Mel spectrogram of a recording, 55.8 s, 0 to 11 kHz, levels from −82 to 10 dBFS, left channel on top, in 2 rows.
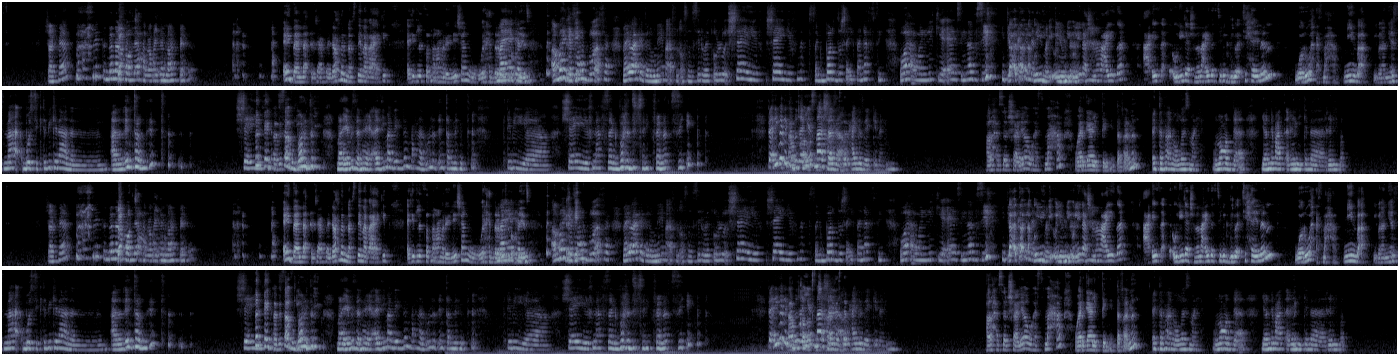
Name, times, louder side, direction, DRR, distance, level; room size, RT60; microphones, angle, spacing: voice 1, 0.9-3.8 4.6-4.7 8.6-8.7 9.9-10.6 11.0-22.0 27.8-31.4 32.6-37.5 38.0-41.8 43.1-45.8 50.9-51.9 52.1-54.7, left 2 dB, 25° left, 0.4 m, -31 dB
voice 2, 1.5-1.8 2.3-3.3 5.4-7.7 8.1-10.5 11.3-11.5 20.1-22.4 22.8-25.4 25.9-27.8 33.0-33.9 43.6-44.9 47.6-50.6, right 2 dB, 35° right, 0.5 m, -31 dB
sound 1, 36.8-45.7, left 1 dB, 75° right, 0.9 m, -50 dB
3.5 x 2.7 x 2.3 m
head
